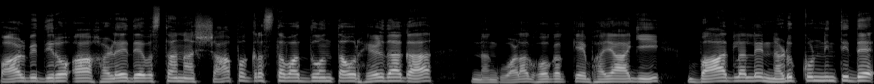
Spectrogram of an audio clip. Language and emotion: Kannada, fearful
